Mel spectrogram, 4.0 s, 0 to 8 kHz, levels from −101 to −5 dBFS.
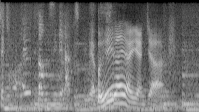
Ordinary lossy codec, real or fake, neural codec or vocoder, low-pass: none; fake; codec, 16 kHz, 1 kbps, X-Codec, HuBERT features, trained on balanced general audio; 7.2 kHz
